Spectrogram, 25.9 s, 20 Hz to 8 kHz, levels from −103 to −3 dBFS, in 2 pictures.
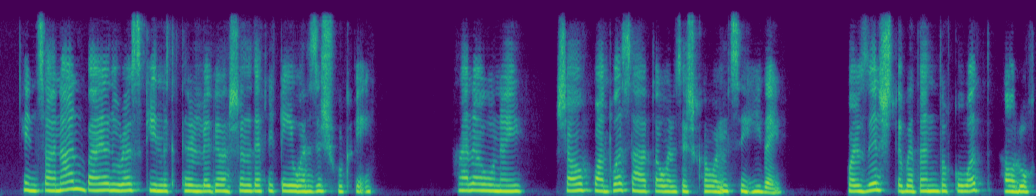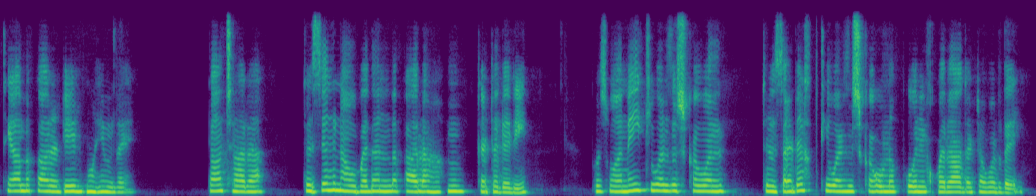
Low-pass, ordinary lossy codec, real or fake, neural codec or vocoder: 7.2 kHz; none; fake; codec, 24 kHz, 1 kbps, SNAC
